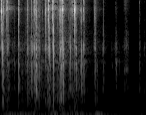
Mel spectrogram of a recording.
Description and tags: A burst of fast touch typing on a computer keyboard with mechanical keys
button, click, computer, key, keyboard, keypress, press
